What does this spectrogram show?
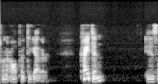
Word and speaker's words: chitin: this word here as chitin that is not the way you pronounce it it's pronounced chitin like flying a kite kite in glycogen is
